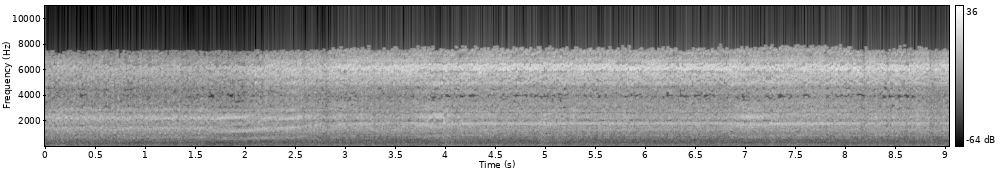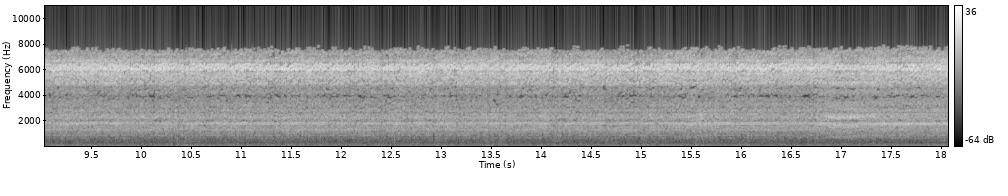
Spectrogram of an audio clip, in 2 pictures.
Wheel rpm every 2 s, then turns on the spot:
170, 210, 230, 230, 230, 230, 230, 230, 230.
none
